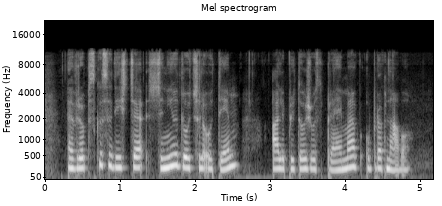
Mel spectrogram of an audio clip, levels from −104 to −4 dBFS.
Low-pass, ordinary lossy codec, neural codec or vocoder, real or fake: 10.8 kHz; Opus, 32 kbps; none; real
